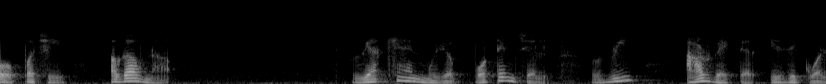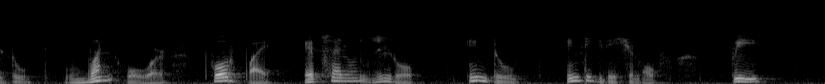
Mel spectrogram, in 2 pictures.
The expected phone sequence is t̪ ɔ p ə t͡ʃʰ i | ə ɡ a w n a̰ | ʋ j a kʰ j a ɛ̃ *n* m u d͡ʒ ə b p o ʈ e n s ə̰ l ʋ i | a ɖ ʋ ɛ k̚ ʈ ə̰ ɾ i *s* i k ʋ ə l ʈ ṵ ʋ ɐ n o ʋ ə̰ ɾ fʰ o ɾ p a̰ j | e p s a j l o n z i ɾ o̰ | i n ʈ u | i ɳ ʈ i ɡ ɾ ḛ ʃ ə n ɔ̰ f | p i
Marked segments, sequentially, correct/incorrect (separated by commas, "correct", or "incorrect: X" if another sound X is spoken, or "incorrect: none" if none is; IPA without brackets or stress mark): correct, incorrect: z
